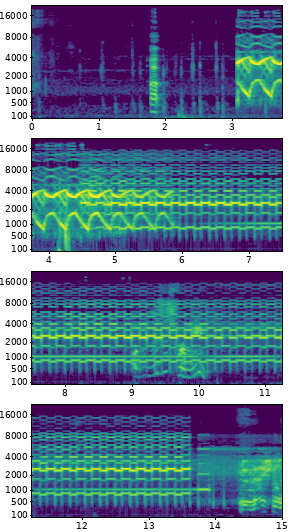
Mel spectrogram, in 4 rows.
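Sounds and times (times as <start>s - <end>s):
emergency alert tone: 3.1s - 14.5s.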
